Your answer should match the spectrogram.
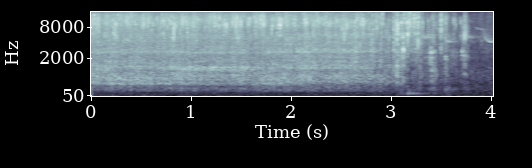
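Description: Garden hose spray nozzle sprinkling water onto compost in a tray of plastic seed pots: a steady hiss of spray and droplets pattering on wet soil, which stops a little after three seconds in. It is a light watering, given so the compost and seeds are not washed away.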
